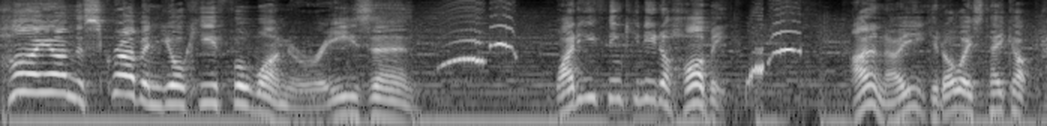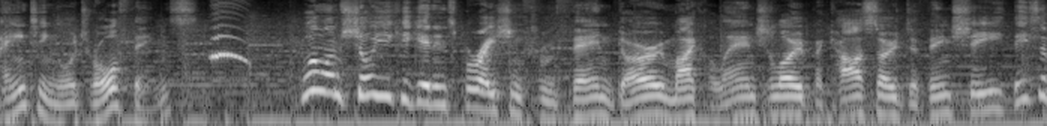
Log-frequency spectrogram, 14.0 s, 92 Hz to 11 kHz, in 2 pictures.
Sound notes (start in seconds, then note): 2.9 kweh?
